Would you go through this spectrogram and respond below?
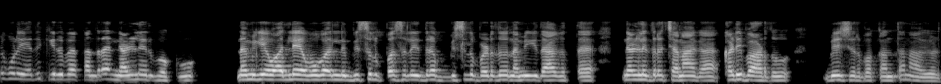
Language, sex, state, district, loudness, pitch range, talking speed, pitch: Kannada, female, Karnataka, Bellary, -16 LUFS, 195-220 Hz, 160 wpm, 210 Hz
